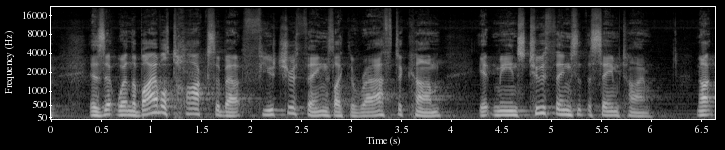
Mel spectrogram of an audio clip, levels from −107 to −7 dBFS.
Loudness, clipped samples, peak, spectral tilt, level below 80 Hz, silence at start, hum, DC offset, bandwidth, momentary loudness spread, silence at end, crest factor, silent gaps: -41 LUFS; under 0.1%; -22 dBFS; -5 dB/octave; -76 dBFS; 0 s; none; under 0.1%; over 20 kHz; 9 LU; 0 s; 20 dB; none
